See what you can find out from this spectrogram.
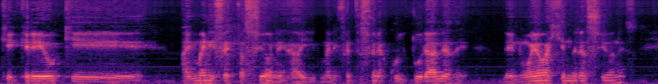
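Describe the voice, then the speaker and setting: Against noticeable background noise, a man talks at a fairly slow pace with fairly even intonation and big swings in loudness. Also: fairly low pitch for a man. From Chile, Arica (north). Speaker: psychologist and community advocate. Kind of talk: interview conversation. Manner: slow, deliberate.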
